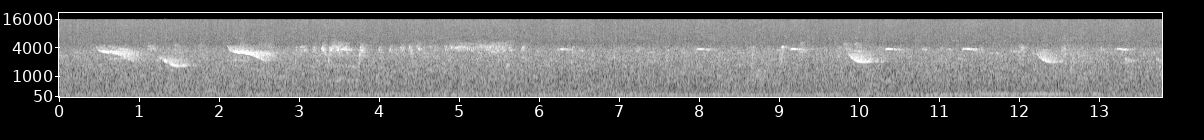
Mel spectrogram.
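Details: Monkey in Cambodia, Angela seeing another monkey near young Lucie: several brief, high, downward-sweeping cries scattered through the stretch, some in quick pairs, over a steady hum and rustling outdoor noise.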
